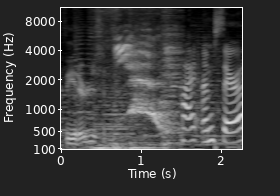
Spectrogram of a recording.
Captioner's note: artist screams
